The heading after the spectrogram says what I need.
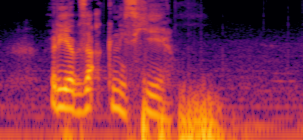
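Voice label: good rain season, Tlacochahuaya Zapotec; agriculture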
